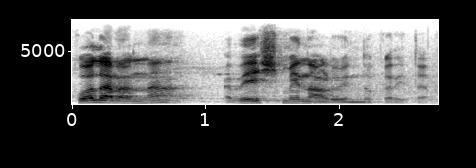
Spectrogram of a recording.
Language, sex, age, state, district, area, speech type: Kannada, male, 18-30, Karnataka, Kolar, rural, spontaneous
